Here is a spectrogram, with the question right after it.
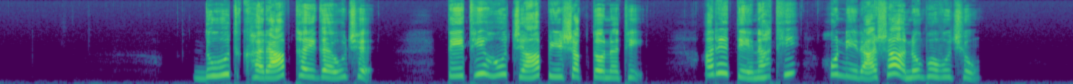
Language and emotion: Gujarati, sad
